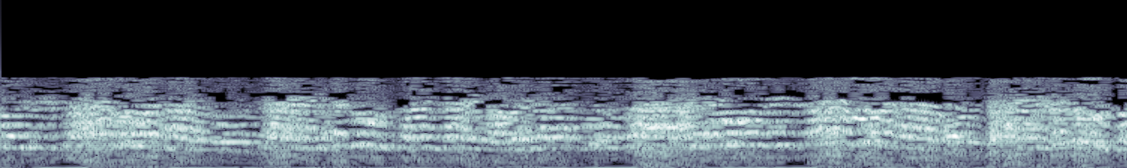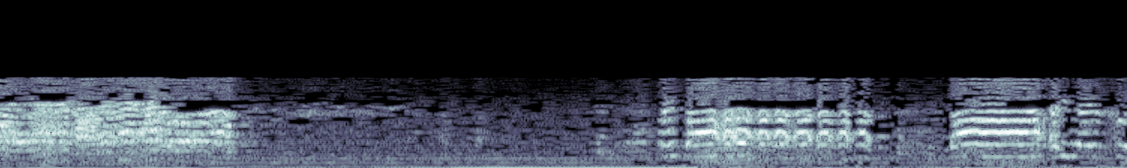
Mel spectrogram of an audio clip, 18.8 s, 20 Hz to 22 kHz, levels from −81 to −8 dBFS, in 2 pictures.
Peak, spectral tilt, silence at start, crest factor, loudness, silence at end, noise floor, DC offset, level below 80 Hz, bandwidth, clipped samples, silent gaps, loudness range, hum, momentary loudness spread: -2 dBFS; -7 dB/octave; 0 s; 14 dB; -14 LUFS; 0 s; -39 dBFS; under 0.1%; -46 dBFS; 3.5 kHz; under 0.1%; none; 5 LU; none; 8 LU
